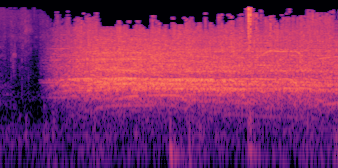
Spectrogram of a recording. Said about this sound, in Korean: 아니, 왜 보물소리 들려달라니까 환호를 질러. 아유, 다시 한 번. 예, 오늘 환호성 소리가 보물 소리입니다.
